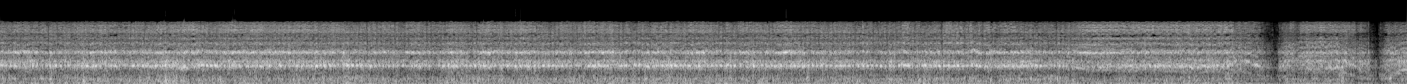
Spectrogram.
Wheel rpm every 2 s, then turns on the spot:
240, 230, 240, 230, 230, 210, 110.
none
